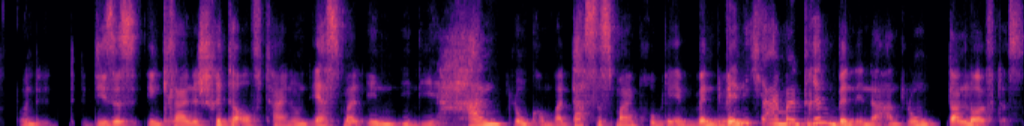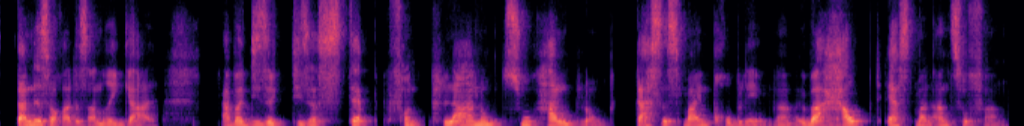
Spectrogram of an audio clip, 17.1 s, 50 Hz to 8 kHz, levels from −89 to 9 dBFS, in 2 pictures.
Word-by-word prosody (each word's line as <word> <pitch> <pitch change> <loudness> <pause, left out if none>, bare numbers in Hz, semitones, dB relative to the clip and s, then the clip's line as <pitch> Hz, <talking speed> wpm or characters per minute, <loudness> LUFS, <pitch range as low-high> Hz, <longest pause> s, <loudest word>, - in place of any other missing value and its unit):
Und 120 0 -5 0.3
dieses 130 0 0
in 130 -2 -3
kleine 135 0 0
Schritte 215 - +2
aufteilen 110 -4 -5
und 115 +1 -3
erst 145 -1 0
mal 130 - -1
in 120 -3 0
in 115 -2 -5
die 100 0 -9
Handlung 200 - +2
kommen, 100 -1 -9
weil 115 - -3
das 180 - -2
ist 205 +2 -1
mein 165 +2 -1
Problem. 190 +5 -5
Wenn 210 -3 +4
wenn 205 +6 +10
ich 285 -2 -3
einmal 240 0 +3
drin 255 +2 +1
bin 215 - +6
in 205 +1 -2
'ner - - -4
Handlung, 190 - -2
dann 130 -2 +5
läuft 105 -5 +2
das. - - -11
Dann 205 - +6
ist 210 -2 +4
auch 185 - 0
alles 130 - -3
andere 115 -2 -3
egal. 105 - -5 0.5
Aber 125 - +1
diese 120 0 0
dieser 110 -1 -5
Step 105 - 0
von - - -6
Planung 195 - +2
zu 205 -1 -2
Handlung, 120 -4 -1 0.2
das - - 0
ist 200 -4 -1
mein 155 +3 -1
Problem, 175 +7 -8
ne, 205 +1 -9
überhaupt 205 +1 +3
erst 165 -3 -1
mal 170 - -3
anzufangen. 150 0 -7
155 Hz, 190 wpm, -24 LUFS, -, 0.5 s, wenn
